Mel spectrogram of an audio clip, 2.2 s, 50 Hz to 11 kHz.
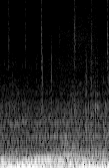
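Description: A Mercedes-AMG A45 S driving on back roads in its normal setting, giving a steady low engine rumble with faint road noise and small clicks, heard alone.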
